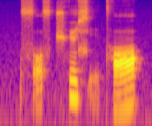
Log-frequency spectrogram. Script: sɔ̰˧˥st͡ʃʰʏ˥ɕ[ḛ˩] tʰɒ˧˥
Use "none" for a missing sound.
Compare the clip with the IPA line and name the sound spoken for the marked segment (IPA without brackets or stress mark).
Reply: ḛ˩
